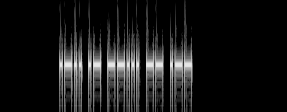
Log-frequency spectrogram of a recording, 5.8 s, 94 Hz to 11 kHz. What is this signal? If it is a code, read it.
Morse code, heard as a keyed tone, about 25 wpm, 700 Hz. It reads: LA7MW
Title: DXCC-100 Call Signs - 5 Characters - 25wpm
